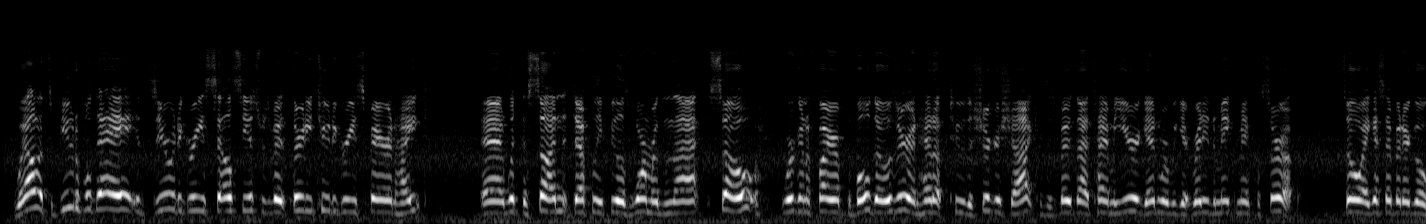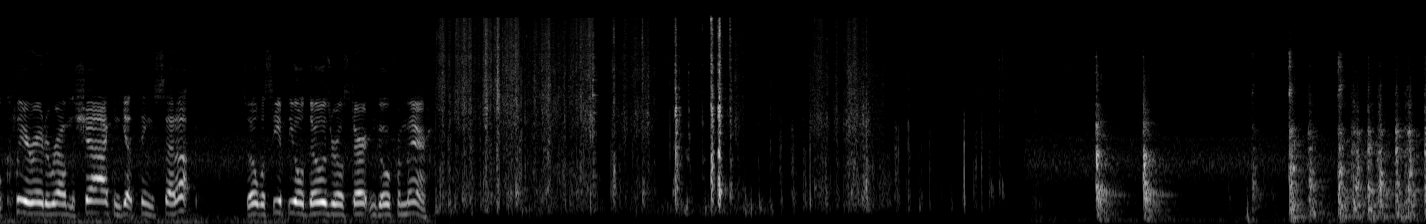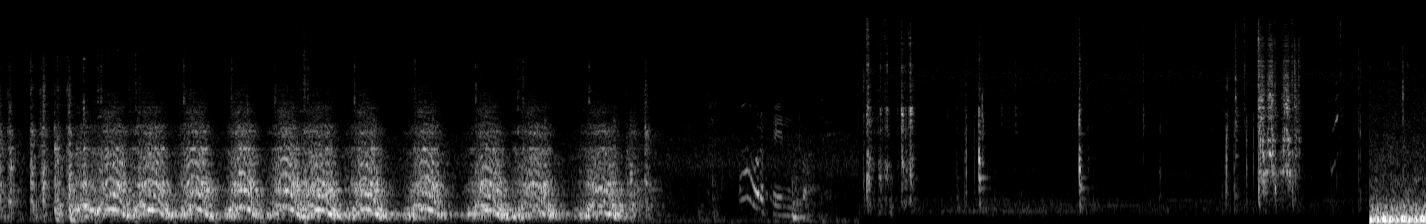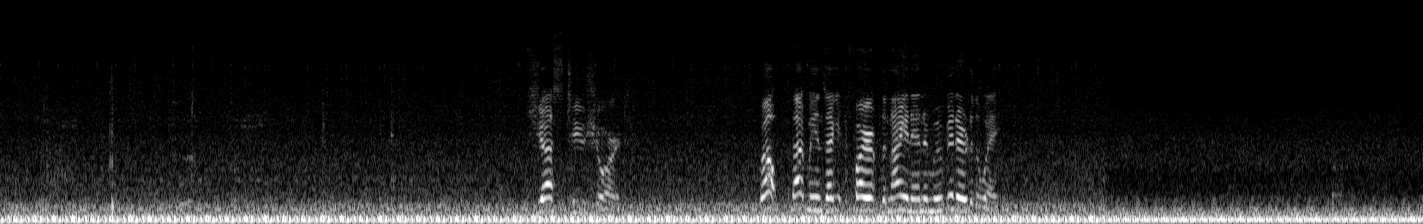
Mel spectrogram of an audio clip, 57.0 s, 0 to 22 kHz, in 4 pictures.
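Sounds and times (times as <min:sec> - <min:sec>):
engine cranking on starter: 0:29.0 - 0:35.0, 0:40.9 - 0:46.1
loud engine drone: 0:42.2 - 0:57.0.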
